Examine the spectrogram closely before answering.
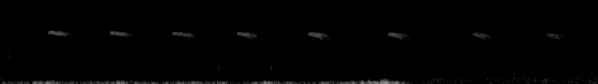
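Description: A bird calling a steady series of short, high, downslurred notes, about one every two-thirds of a second, about nine in all. Under it runs an uneven low rumble on the microphone, which is the loudest part of the sound.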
